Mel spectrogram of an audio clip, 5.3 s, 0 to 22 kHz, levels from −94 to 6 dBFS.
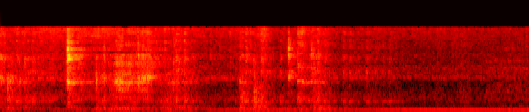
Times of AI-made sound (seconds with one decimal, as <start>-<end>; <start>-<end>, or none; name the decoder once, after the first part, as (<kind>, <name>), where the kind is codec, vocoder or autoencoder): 0.8-1.7 (codec, SNAC)

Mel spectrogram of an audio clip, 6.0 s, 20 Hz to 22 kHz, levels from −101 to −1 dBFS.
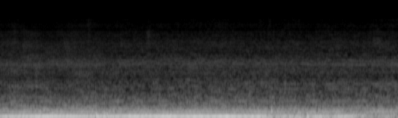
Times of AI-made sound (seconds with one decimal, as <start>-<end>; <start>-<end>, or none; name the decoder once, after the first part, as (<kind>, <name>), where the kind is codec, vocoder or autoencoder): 0.0-1.6 (codec, SNAC)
